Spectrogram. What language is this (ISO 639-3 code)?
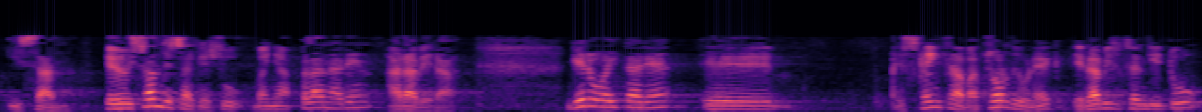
eus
